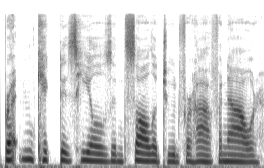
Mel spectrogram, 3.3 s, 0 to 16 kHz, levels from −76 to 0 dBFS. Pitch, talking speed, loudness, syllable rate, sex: 155 Hz, 180 wpm, -19 LUFS, 4.7 syllables/s, male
